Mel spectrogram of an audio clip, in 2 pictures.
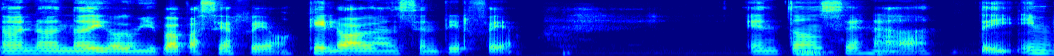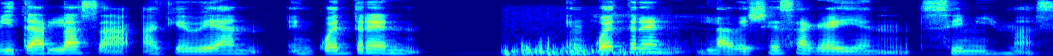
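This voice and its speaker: A woman's ordinary speaking voice at a fairly low pitch, with ordinary pitch variation, a fairly slow pace and a dry, close sound without echo. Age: 30s. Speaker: psychology-trained podcast host. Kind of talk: casual conversation.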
